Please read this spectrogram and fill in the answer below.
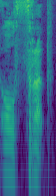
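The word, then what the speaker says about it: Althorp: like bey um oh there's all sorts of uh uh posh words that uh Orthrop spell or thorp pronounced all thrup Ralph pronounced rafe you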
